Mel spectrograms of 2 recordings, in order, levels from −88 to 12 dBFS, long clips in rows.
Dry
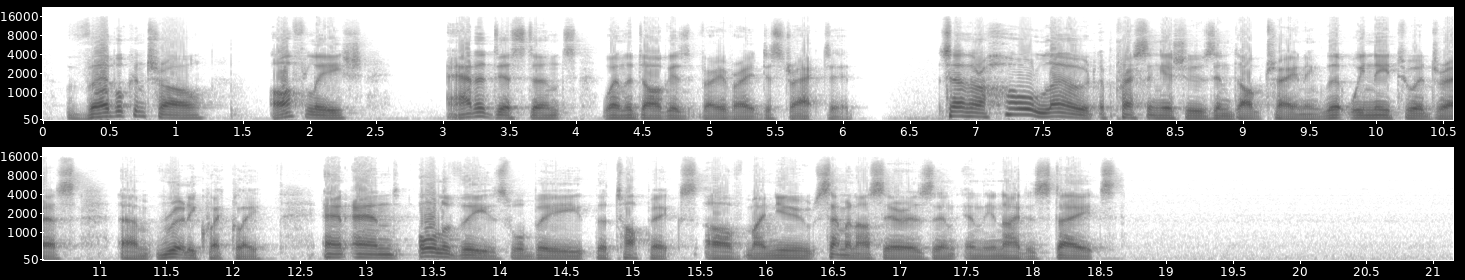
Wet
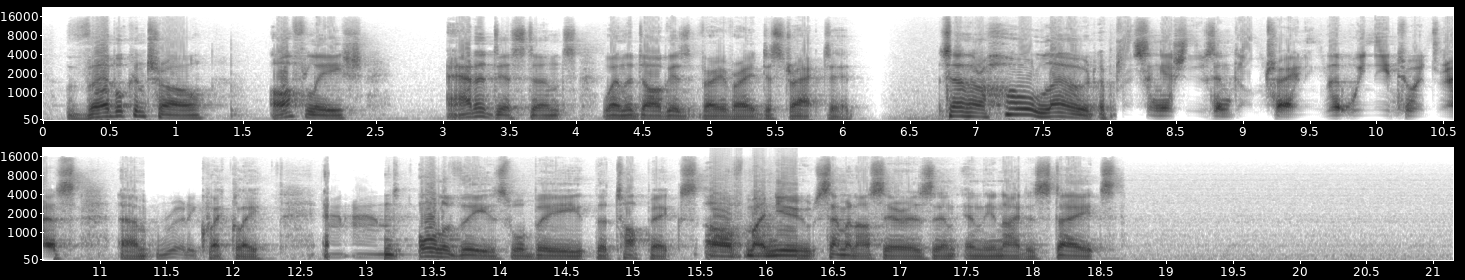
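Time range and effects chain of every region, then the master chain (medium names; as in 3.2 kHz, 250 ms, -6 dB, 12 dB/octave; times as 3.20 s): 3.32–4.25 s: treble shelf 11 kHz -9.5 dB + compression 3:1, threshold -28 dBFS + tape noise reduction on one side only encoder only
8.05–10.67 s: compression 1.5:1, threshold -33 dBFS + LFO high-pass sine 2.2 Hz 460–6900 Hz
11.34–11.78 s: low-pass 2.6 kHz 24 dB/octave + compression 10:1, threshold -36 dBFS
12.72–13.15 s: compression 2.5:1, threshold -26 dBFS + two resonant band-passes 470 Hz, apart 3 oct
15.58–16.24 s: high-pass 130 Hz 24 dB/octave + waveshaping leveller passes 2
whole clip: comb 5.6 ms, depth 35%; loudness maximiser +17.5 dB; trim -1 dB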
